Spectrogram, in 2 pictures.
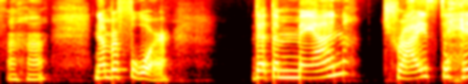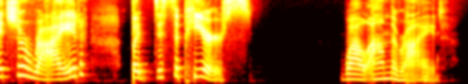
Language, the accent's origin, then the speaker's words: English; alongside Lake Erie, small-town Ohio, United States; I grew up in Podunk, Little Ohio, alongside Lake Erie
